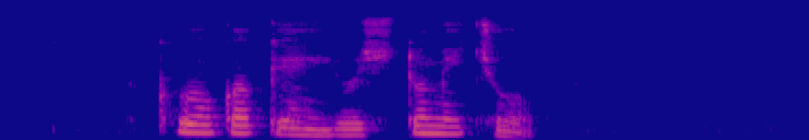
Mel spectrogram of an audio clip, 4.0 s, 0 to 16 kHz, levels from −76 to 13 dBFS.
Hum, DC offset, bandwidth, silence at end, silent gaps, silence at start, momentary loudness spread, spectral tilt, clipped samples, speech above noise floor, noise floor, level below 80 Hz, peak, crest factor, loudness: none; under 0.1%; 11 kHz; 1.4 s; none; 0.8 s; 12 LU; -4.5 dB/octave; under 0.1%; 38 dB; -74 dBFS; under -90 dBFS; -20 dBFS; 20 dB; -36 LUFS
